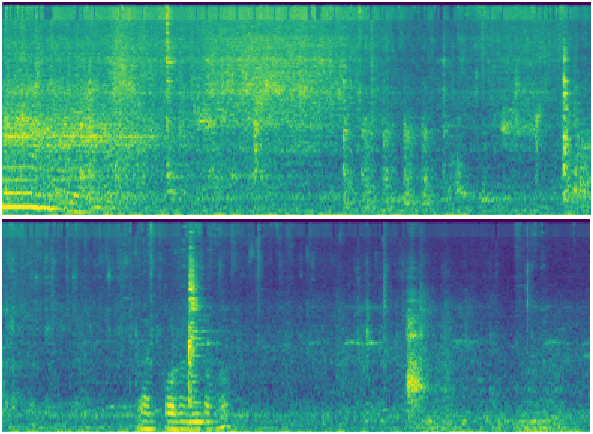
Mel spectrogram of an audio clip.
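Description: Bay leaf, dried chilli and nigella seeds hit hot oil in a pan for a boal fish curry with potatoes and stems, giving a steady close sizzle that softens over time, with scrapes and clinks of stirring.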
